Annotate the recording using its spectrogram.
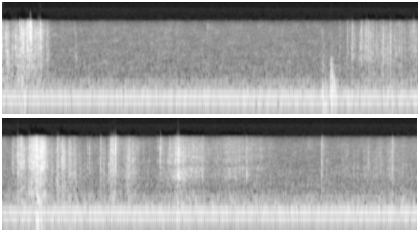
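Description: Scattered dry rustling and crackling as loose terrarium substrate and a dry wooden tree decoration are handled, the loudest cluster about halfway through, over a steady low hum.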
